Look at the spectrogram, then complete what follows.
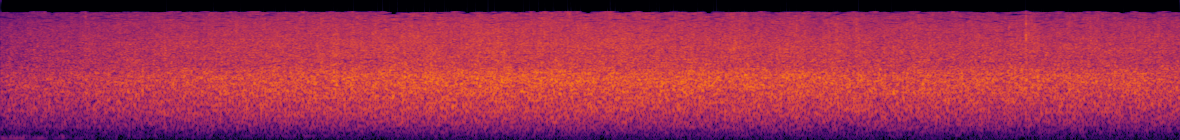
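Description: Concert audience applauding: an even wash of clapping that swells over the first two seconds, holds, and eases off near the end.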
